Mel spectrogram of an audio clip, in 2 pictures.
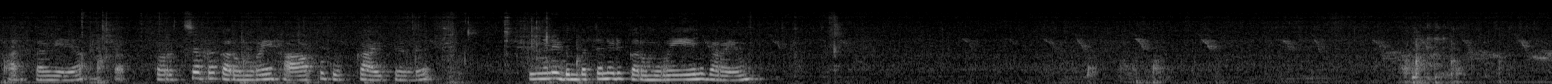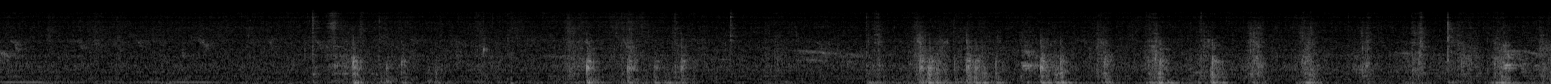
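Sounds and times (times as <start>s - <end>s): fries scraped in pan: 0.0s - 6.2s, 18.6s - 31.0s
fries sizzling in oil: 0.0s - 31.0s.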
